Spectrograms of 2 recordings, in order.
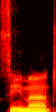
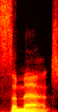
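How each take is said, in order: First: It is said in a Southern American way. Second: It is said in a general American way. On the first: This is the form the speaker grew up saying. "not cement" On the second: This is the form the speaker has trained to use. "train myself to say it's cement"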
